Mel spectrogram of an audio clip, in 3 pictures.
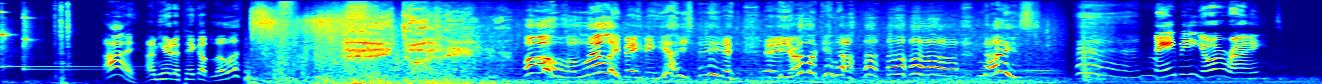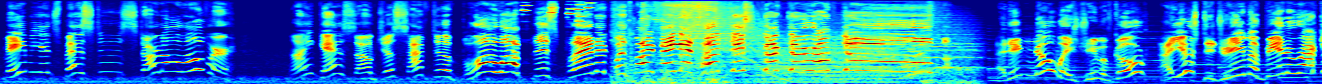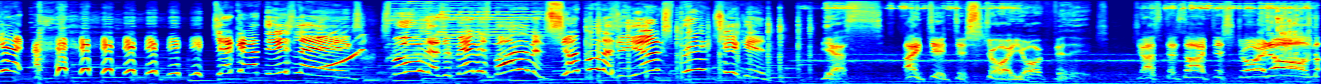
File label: animation character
